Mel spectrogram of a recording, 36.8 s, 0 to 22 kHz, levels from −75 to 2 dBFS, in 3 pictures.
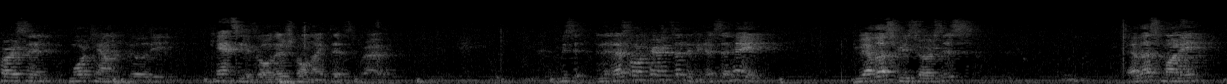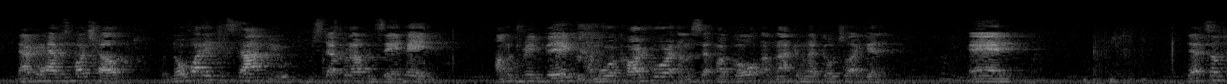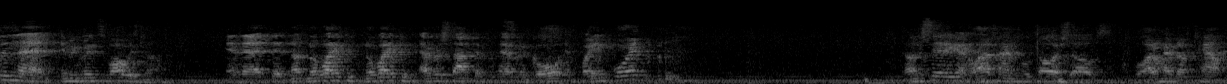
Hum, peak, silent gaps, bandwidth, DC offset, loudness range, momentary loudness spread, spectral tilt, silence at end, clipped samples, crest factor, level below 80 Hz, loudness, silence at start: none; -16 dBFS; none; 9 kHz; under 0.1%; 9 LU; 19 LU; -3 dB/octave; 0 s; under 0.1%; 24 dB; -60 dBFS; -39 LUFS; 0 s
